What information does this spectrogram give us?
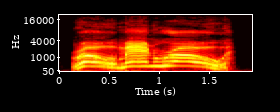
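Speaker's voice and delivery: very high, wild shouted cry. Ahab calls out to his men in the boat; crying out wildly. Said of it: "cried Ahab wildly".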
